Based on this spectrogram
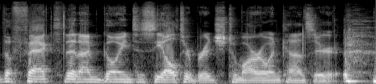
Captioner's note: laughs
